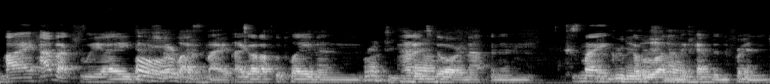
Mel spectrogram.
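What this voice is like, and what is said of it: North American accent. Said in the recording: “I've got this charming North American accent”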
